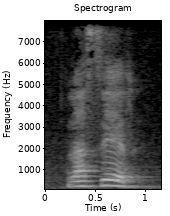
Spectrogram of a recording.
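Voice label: Santali female sharpening tools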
